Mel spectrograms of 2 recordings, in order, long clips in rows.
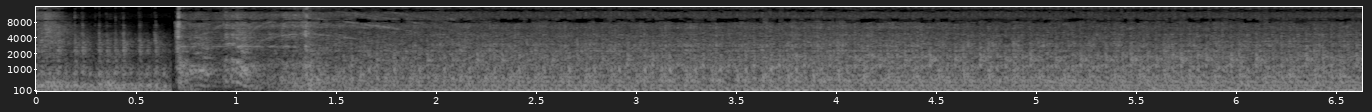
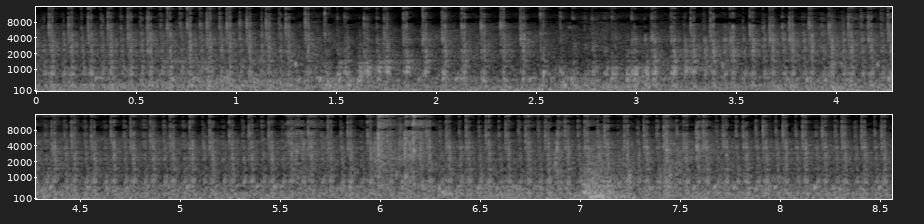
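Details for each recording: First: John Deere 2038R compact tractor diesel after fuel filter service and priming the fuel pump by key cycling: a brief crank and catch, then a steady, even idle with no misses. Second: John Deere 2038r with key on and new fuel filters: fast steady ticking buzz of the electric fuel pump as air bubbles through the filters, priming until the noise settles.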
